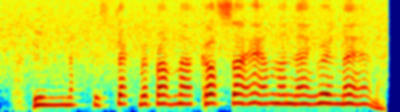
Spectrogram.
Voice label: Masking Vocal Noise EQ

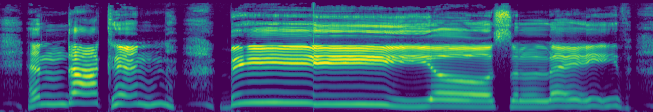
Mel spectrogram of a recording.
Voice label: Vocal Editing Masked Edit Solo

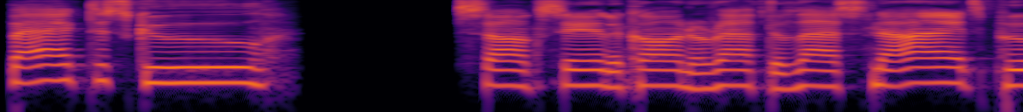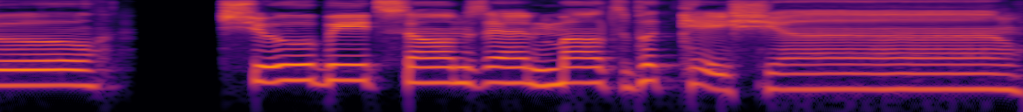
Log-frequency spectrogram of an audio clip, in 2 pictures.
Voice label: Vox De-ess

